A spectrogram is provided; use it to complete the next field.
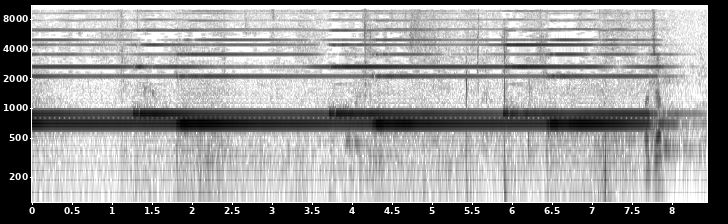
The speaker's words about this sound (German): Ich dachte, die klingeln. Ich dachte, die haben geklingelt. Ich wollte sagen, komm rein.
